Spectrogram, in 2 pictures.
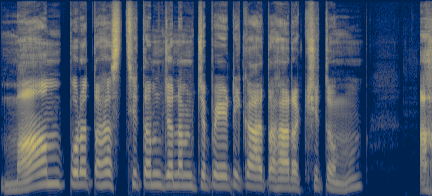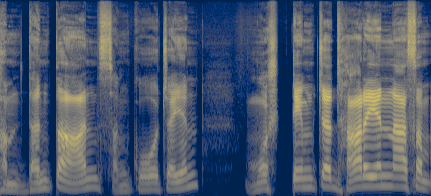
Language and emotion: Sanskrit, angry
